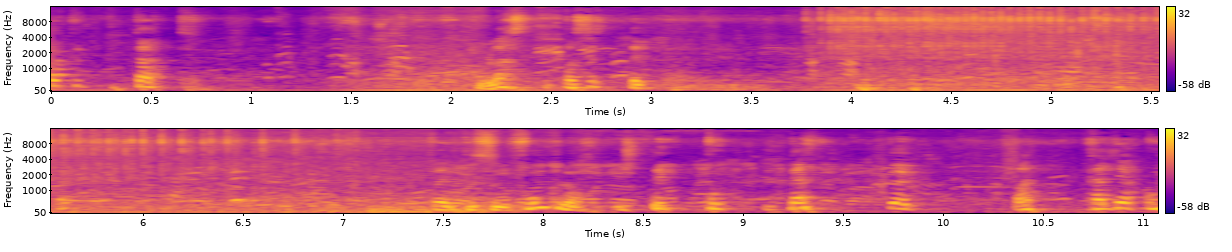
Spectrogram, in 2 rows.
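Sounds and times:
faint voices: 0.0 - 11.0
electrical hum and buzz: 3.8 - 7.5.

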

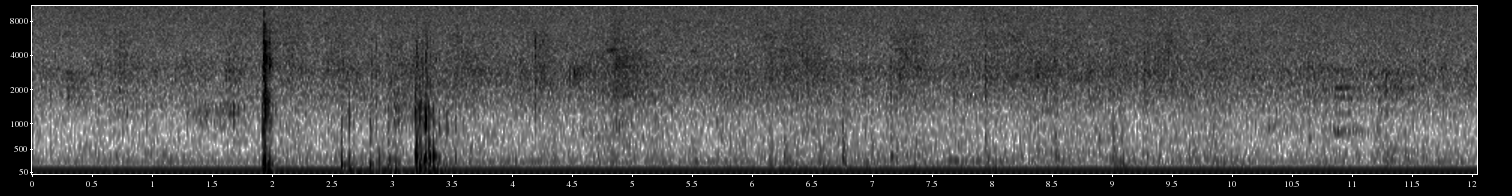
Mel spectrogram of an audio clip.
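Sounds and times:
low electrical hum: 0.0 - 12.0
soft knocks and shuffles: 1.7 - 11.6.

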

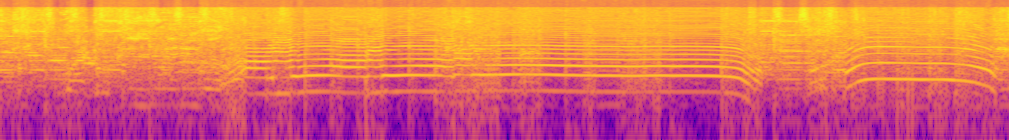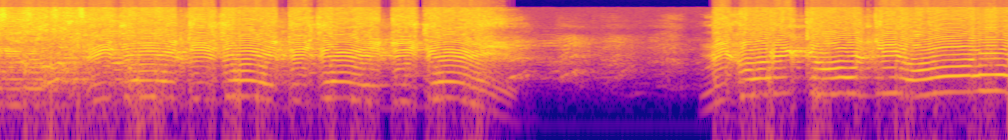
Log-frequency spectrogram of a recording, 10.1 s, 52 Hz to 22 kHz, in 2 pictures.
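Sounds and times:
man calling into microphone: 0.0 - 7.7, 8.6 - 10.0.

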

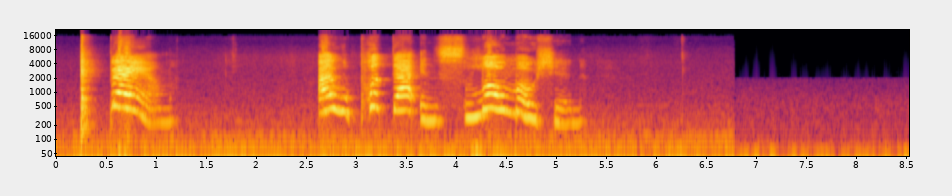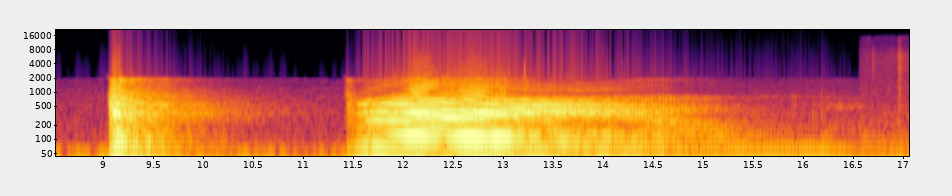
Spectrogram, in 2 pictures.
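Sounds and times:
long low drone falling in pitch: 11.4 - 16.6.

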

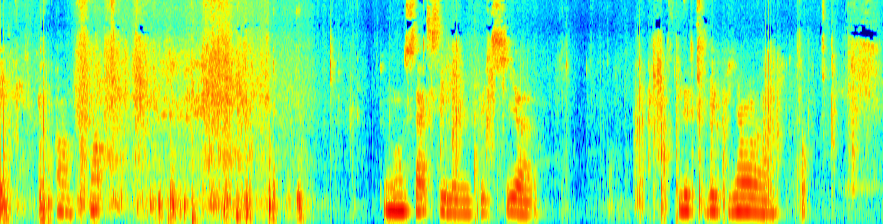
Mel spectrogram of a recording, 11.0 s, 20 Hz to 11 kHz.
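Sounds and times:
plastic packaging crinkling: 0.0 - 4.4, 5.5 - 11.0.

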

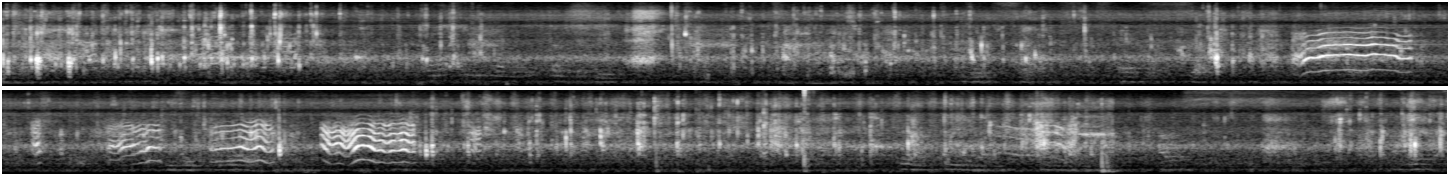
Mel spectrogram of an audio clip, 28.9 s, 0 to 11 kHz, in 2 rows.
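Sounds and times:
dog licking and rustling: 0.0 - 28.9
puppy squealing: 12.5 - 20.6, 23.9 - 25.7.

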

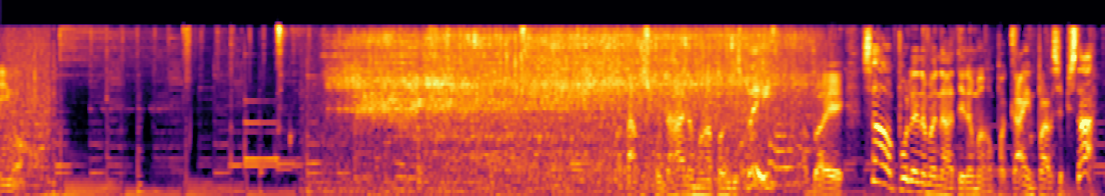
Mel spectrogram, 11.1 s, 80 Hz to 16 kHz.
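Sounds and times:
food sizzling on hot plate: 3.2 - 8.3.

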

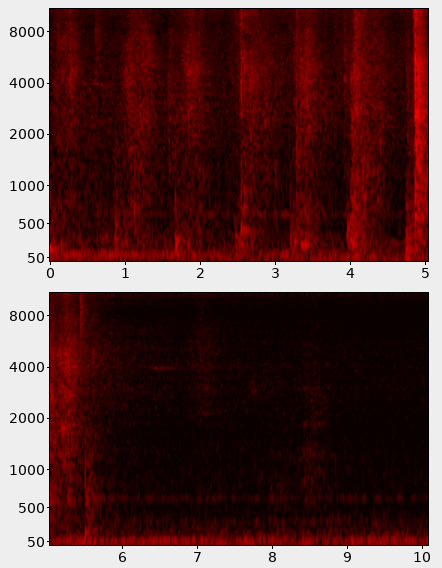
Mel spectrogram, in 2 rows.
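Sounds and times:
footsteps on wooden floorboards: 0.0 - 5.7.

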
